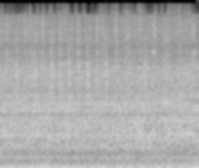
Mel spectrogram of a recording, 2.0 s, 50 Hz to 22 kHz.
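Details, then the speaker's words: 1951 Chevrolet 3100 pickup with a 5.7 small-block V8, Edelbrock carb, automatic, straight pipes with cherry bombs: steady, even low burble with raspy exhaust hiss and no misses or knocks; healthy idle. "That's a Chevy 5.7, small block, I'm sure I said, Edelbrock Carb. Straight through pipes with cherry bombs."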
